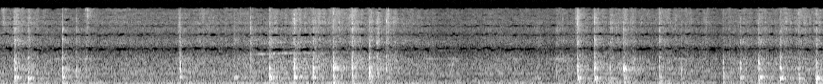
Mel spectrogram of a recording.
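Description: Fingertips dabbing paint onto a styrofoam vase: soft, irregular taps, a few seconds apart at times and in quick runs at others.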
